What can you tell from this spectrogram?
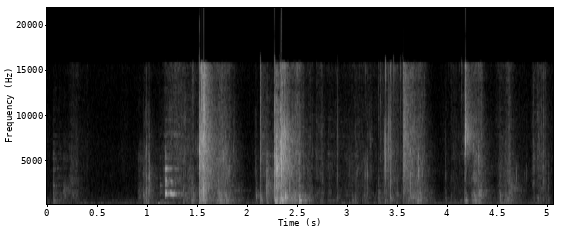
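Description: Thick jelly slime (clear glue slime with instant snow) being squished and stretched by hand, giving irregular crackly, squelching bursts that start about a second in.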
